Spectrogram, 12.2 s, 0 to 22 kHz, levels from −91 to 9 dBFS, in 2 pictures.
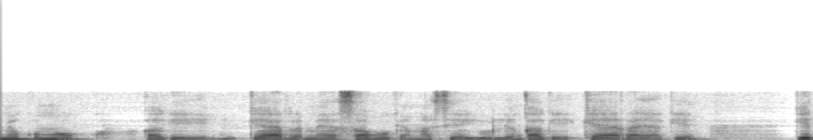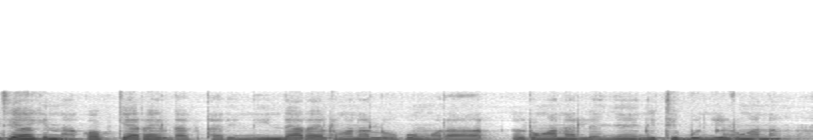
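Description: Nothing here counts as a fault: the speech carries the open, fuller-than-a-phone quality of G.722 wideband telephone coding, with at most a faint trace of its hiss up top, which fits the full 64 kbit/s mode.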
